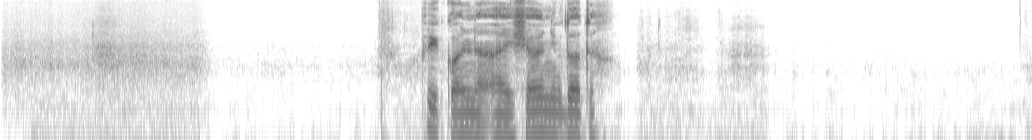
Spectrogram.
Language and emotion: Russian, neutral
